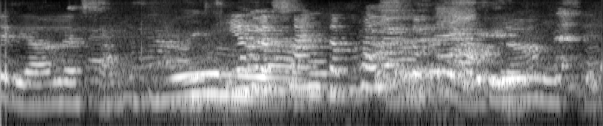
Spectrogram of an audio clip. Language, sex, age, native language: Icelandic, male, 10, Icelandic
